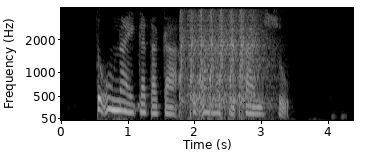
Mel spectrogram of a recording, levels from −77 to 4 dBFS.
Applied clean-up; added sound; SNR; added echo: none; Gunshot, gunfire; 0 dB; none.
